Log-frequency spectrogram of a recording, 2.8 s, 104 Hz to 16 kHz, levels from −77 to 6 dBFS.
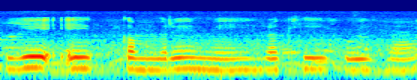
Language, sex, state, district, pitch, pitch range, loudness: Hindi, female, Haryana, Charkhi Dadri, 205 Hz, 195-215 Hz, -17 LUFS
